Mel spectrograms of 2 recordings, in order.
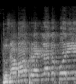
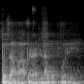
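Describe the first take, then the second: First: High, ringing declamation; soaring pitch with held ending; impassioned cry. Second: Said in the usual way. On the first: Acted. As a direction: cry it out to the daughter. Same line cried out high.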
